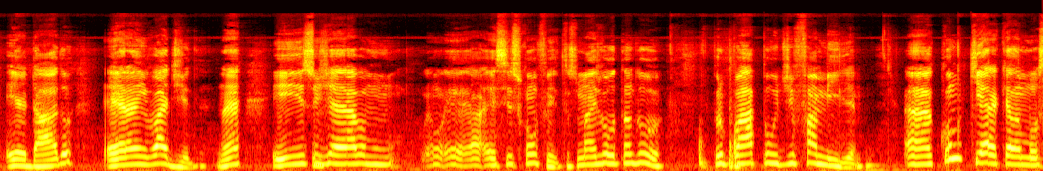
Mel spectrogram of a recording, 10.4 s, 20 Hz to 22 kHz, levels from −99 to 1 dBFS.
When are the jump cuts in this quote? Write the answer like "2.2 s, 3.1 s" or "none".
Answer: none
